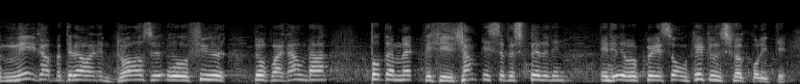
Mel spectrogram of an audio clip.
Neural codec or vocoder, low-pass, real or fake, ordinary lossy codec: codec, 24 kHz, 0.9 kbps, WavTokenizer, medium music audio release; 7.2 kHz; fake; none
